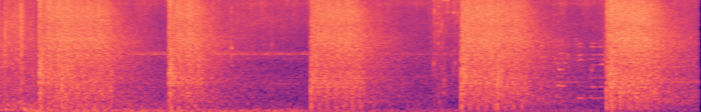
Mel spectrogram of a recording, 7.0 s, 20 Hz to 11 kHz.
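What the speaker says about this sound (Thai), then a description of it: "ยิงใครกันอยู่วะ" Loud automatic gunfire in the shooter Titanfall 2 comes in about five sustained bursts, each starting with a sharp attack and then fading, close and dominant.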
